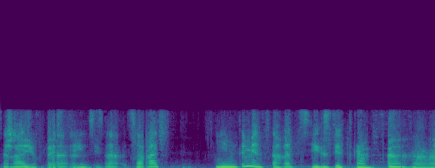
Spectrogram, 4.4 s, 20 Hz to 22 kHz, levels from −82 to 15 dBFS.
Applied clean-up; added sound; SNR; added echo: neural separator model SepFormer DNS4.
